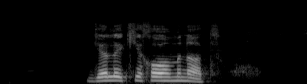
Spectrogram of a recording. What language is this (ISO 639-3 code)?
kur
